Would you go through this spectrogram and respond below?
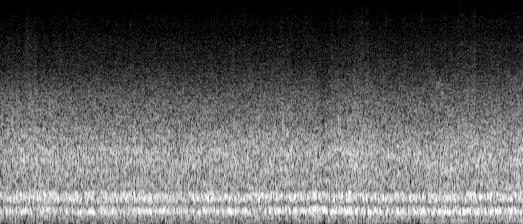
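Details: Honeybees swarming in and out of their hive while trees green in spring; steady, even wing-buzz drone throughout, with no other clear sounds.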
